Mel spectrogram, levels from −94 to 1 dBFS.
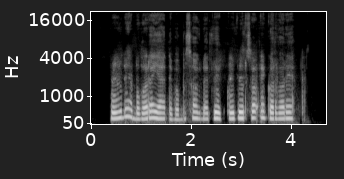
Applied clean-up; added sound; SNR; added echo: neural mask model Resemble Enhance denoiser.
